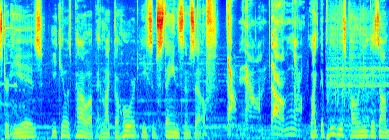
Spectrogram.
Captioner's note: eating noise effect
